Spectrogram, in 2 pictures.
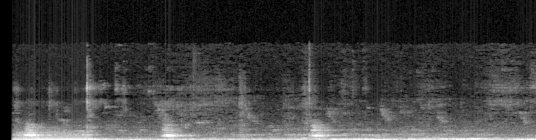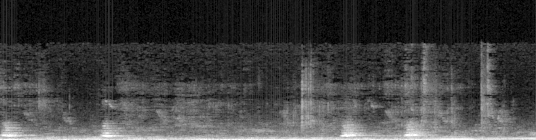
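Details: A litter of two-month-old Pomeranian puppies sleeping, giving brief high whimpering squeaks every second or two over a low, steady rumbling background.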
